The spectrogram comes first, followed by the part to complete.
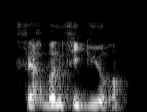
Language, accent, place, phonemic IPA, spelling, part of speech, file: French, France, Lyon, /fɛʁ bɔn fi.ɡyʁ/, faire bonne figure, verb, LL-Q150 (fra)-faire bonne figure.wav
- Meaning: 1. to put on a brave face, to put up a good front 2. to put one's best foot forward, to show oneself in one's best light, to appear in a good light, to look good, to make a good impression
